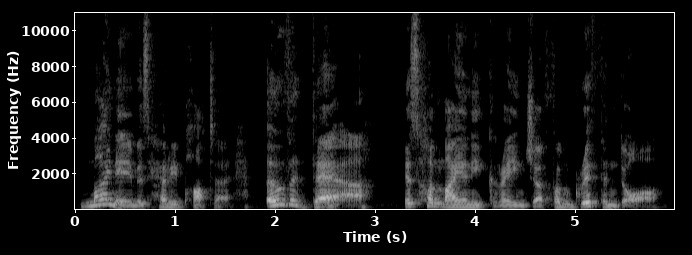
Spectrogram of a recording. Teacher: i left off all those r's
